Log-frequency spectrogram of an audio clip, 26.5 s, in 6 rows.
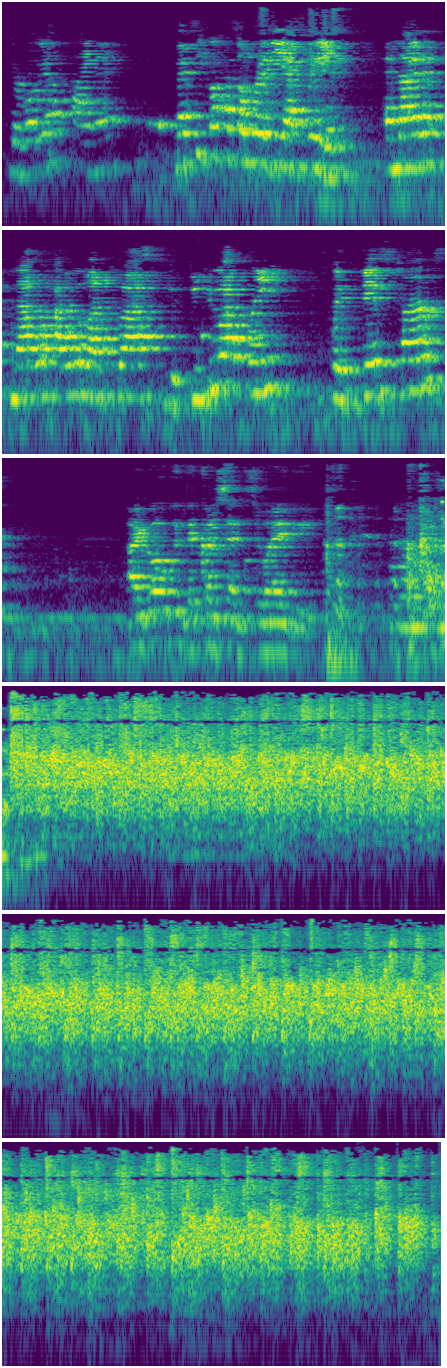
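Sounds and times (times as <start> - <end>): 
speech: 0.1 - 9.0, 10.1 - 13.7
laughter: 10.2 - 16.1
applause: 12.9 - 26.5.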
